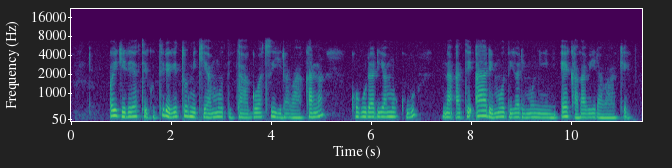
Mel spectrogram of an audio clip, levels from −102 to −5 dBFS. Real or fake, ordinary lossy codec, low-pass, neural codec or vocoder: real; Opus, 32 kbps; 7.2 kHz; none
